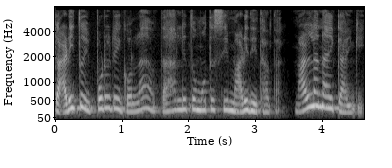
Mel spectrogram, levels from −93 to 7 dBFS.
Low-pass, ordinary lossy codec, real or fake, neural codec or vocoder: 7.2 kHz; none; real; none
